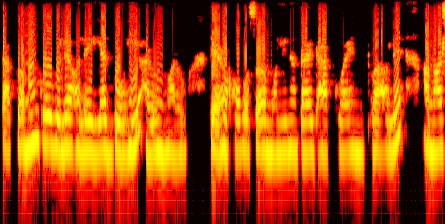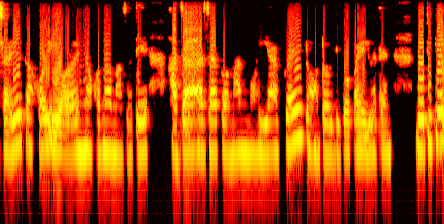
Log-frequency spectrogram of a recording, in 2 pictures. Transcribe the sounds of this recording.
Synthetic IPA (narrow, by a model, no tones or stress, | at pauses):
tak̚pɹɔmankoɹibɔlɛɦolɛijat̚boɦiaɹunʊaɹutɛɹɔxʰɔbɔsɔɹmɔlinataɹdʱaɡ̚ːʊwajnitʰʊwaɦolɛa̰maɹsaɹiɹkaxɔɹḛjɔɹɔjnːɔkʰɔnɔɹmazɔtɛhazaɹɦazaɹpɹɔmanmɔjijaɹkuɹajɛtɔɦɔ̃ntɔkdibɔpaɹilʊɛtɛnɡotikɛ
